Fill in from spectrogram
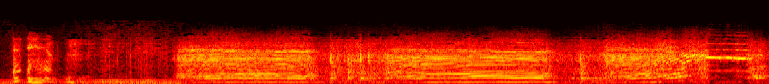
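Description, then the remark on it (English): A man's voice imitates a cow, giving long, drawn-out moos in a few sustained bursts, loud, with a low rumbling undertone and no other speech. “Next, my interpretation of a cow.”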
